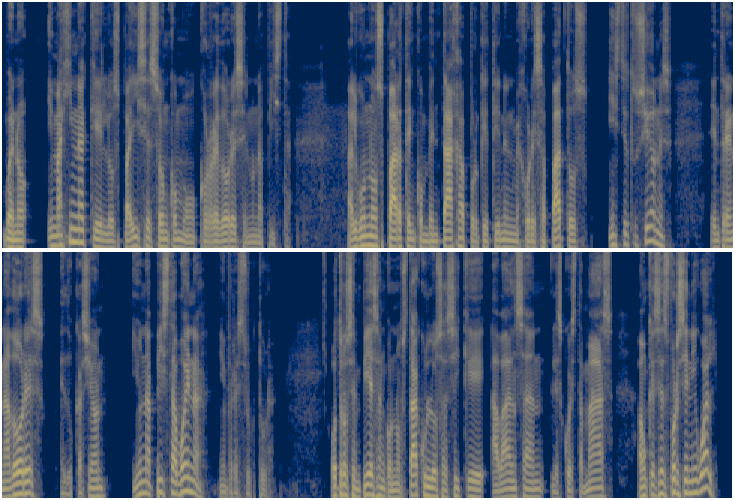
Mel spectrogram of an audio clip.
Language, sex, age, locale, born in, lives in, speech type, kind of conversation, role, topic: Spanish, male, 50-54, es-MX, Mexico, Mexico, read, expert-assistant, expert, ¿Hay alguna analogía sencilla para entender por qué algunos países logran desarrollarse más rápido que otros?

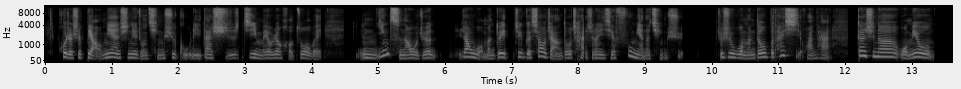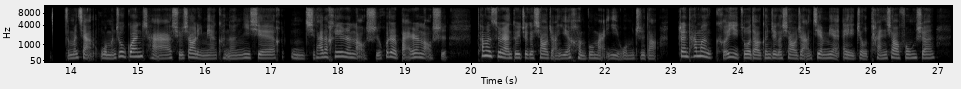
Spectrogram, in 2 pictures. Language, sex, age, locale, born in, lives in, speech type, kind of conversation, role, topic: Chinese, female, 35-39, zh-CN, China, United States, conversation, advice, user, 我该如何在职场中应对办公室政治并处理人际关系？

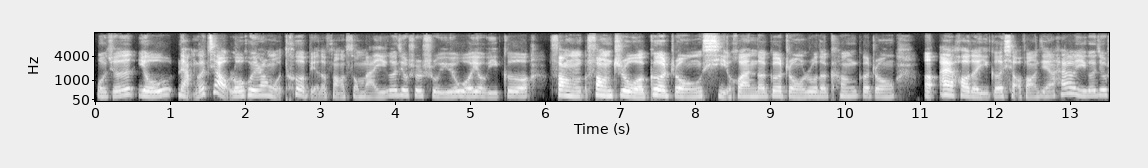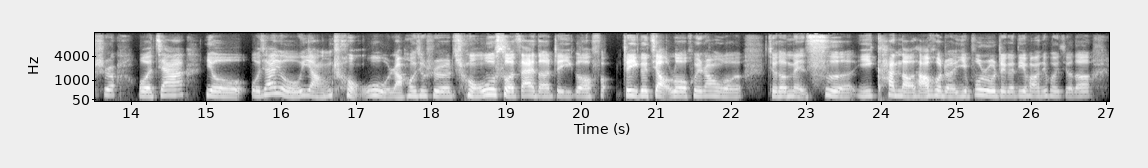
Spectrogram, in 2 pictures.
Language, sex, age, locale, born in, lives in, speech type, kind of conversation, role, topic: Chinese, female, 30-34, zh-CN, China, United States, conversation, podcast, guest, 你家里有哪些角落会让你觉得特别放松？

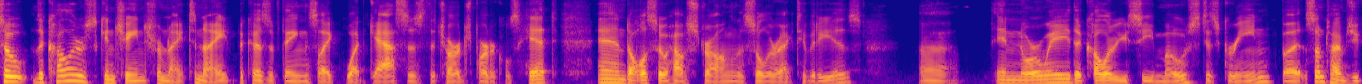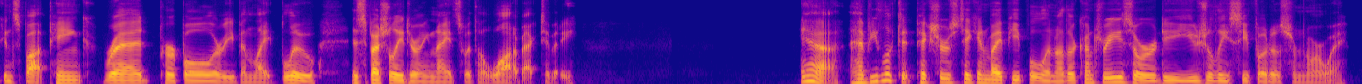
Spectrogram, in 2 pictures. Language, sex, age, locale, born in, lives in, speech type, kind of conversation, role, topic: English, male, 30-34, en-US, United States, United States, read, expert-assistant, expert, What causes the Northern Lights to appear in the sky?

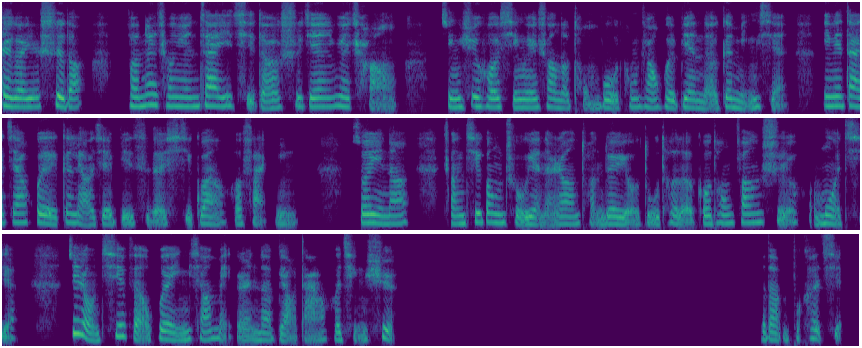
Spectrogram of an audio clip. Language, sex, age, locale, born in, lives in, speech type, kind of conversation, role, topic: Chinese, female, 35-39, zh-CN, China, United States, read, expert-assistant, expert, 为什么人打哈欠会传染给别人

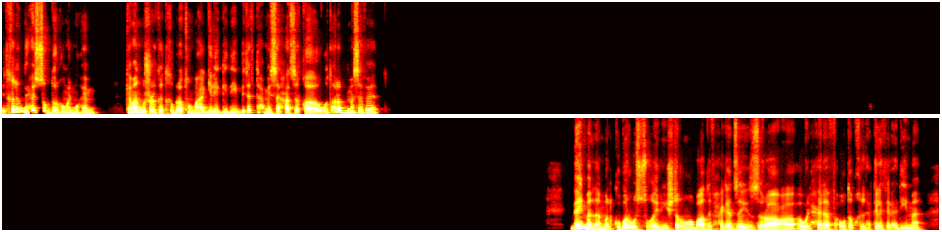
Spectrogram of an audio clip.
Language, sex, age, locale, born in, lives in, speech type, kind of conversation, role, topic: Arabic, male, 20-24, ar-EG, Egypt, Egypt, read, expert-assistant, expert, إزاي الحدود بين البلاد ممكن تتغير مع الوقت، وليه ده بيحصل؟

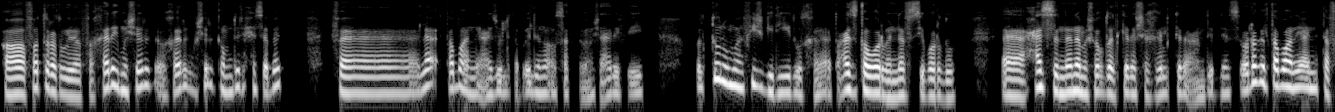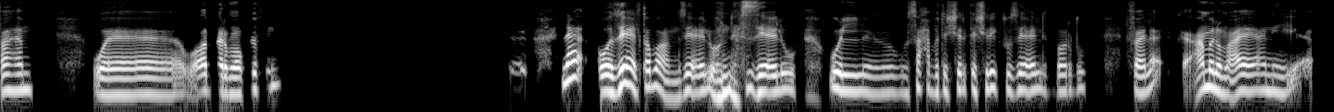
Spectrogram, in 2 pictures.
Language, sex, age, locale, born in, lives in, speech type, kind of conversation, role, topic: Arabic, male, 40-44, ar-EG, Egypt, Portugal, conversation, podcast, guest, إزاي بتتعامل مع الفشل لما يحصل؟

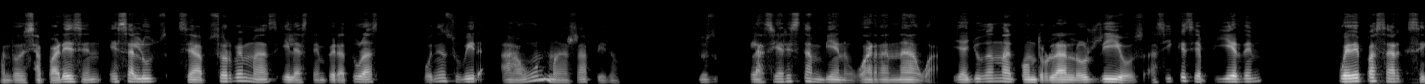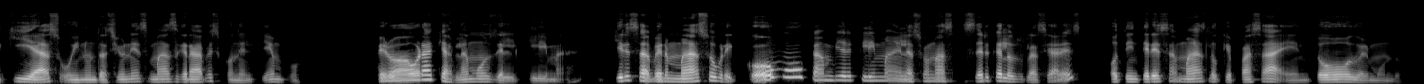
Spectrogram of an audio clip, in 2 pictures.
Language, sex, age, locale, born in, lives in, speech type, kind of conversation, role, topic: Spanish, male, 30-34, es-MX, Mexico, Mexico, read, expert-assistant, expert, Explica cómo los glaciares se forman y por qué están desapareciendo.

